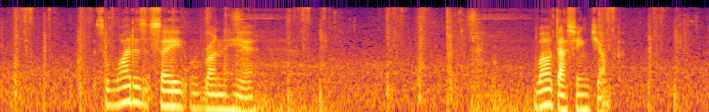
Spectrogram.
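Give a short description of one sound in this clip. Armoured footsteps crunch and clank on rough ground.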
